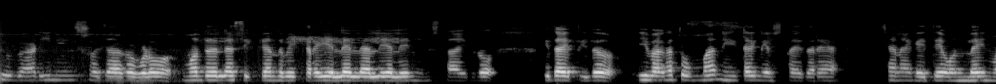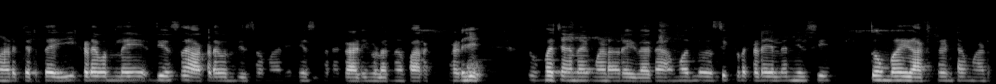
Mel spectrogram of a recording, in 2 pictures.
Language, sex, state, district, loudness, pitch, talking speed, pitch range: Kannada, female, Karnataka, Chamarajanagar, -20 LUFS, 185 Hz, 155 wpm, 180-195 Hz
